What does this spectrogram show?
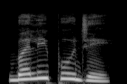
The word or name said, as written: ಬಲಿಪೂಜೆ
